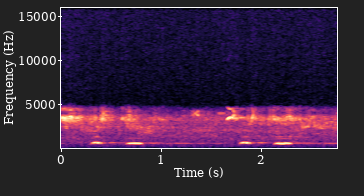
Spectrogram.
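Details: A common cuckoo, just returned in spring, gives its soft two-note 'cu-coo', the second note lower, twice about a second and a half apart, over a faint steady background hiss, on 4 May 2013 near a white-tailed eagle's nest.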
